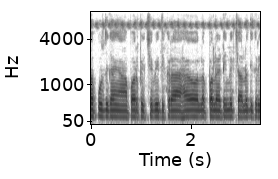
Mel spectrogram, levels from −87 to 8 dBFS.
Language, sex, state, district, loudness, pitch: Hindi, male, Himachal Pradesh, Shimla, -17 LUFS, 130 Hz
